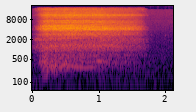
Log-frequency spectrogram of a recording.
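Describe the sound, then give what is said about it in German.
A single long, deep breath taken during a short meditation exercise, heard as a steady airy hiss that holds for about a second and a half and then fades away, with no talking. “nur mal ganz kurz die Augen schließen und zweimal tief und lange einatmen und langsam und lange wieder ausatmen”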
